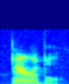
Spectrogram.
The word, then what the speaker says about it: bearable: something it's an adjective how many syllables are in bearable three stress in the first bearable it hurts but it's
